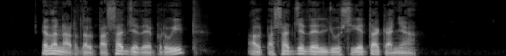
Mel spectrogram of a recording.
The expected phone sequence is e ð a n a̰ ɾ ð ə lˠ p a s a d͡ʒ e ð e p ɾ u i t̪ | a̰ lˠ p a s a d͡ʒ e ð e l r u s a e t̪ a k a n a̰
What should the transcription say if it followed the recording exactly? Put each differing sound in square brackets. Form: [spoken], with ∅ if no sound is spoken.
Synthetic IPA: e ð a n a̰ ɾ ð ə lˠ p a s a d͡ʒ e ð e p ɾ u i t̪ | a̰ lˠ p a s a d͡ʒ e ð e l [ʎ] u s [i] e t̪ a k a [ɲ] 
